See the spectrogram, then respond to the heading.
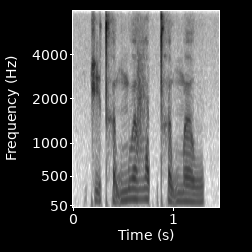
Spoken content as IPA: k ḭ˧˥ t̪ʰ ə̰˧˨ w m u˧ ə̯ v ɔ˦˥ p̚ t̪ʰ ə̰˧˨ w m ə˧˩˨ w

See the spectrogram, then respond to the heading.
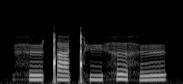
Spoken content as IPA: h ø ǃ a ǃʰ y h ə h ø

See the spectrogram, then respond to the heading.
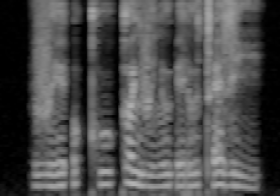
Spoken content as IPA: v e ʔ o kʰ u k ʌ lʲ v i l ɯ ʔ e ɾ ɯ tʼ ɛ z i

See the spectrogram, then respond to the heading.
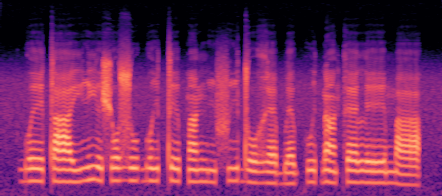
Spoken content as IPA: ɡʷ eː˨ t aː˨ j i˦ j ɪ˨ ʃ o˦ z u˦ ɡʷ i˦ t ɪ˦˨ p ã˦ ŋ i˨ f i˦ d o˨ ɣ ɛ˨ b ɛ˨ kʷ i˦ ɗ ã˦ k ɛ˦ l eː˦ m a˨

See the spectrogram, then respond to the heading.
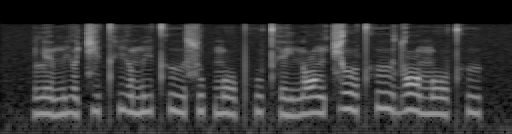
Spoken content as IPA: l e˧˩ m i˧˩ ə̯ t͡ɕ i˧˥ t̪ʰ i˧˩ ə̯ m i˧˩ t̪ʰ ɯː˧˩ s u˧˩ p̚ m oː˧˩ pʰ u˧˩ t̪ʰ e˩ j n ɔː˧ ŋ t͡ɕ ɤː˥˨ t̪ʰ ɯː˥˨ d ɔː˥˨ m oː˧˩ t̪ʰ ɯː˧˩ k̚

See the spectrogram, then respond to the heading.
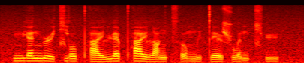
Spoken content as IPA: m j ɛ˦ n ɻ ɻ̩˨˦ t͡ɕ j o˧ ʊ̯ pʰ a˨˦ ɪ̯ l ɥ ɛ˥˨ pʰ a˥˨ ɪ̯ l ɑ˨˦ ŋ t͡sʰ ɤ̰˨˩ m i˨˦ t̪ e˨˦ ɪ̯ ʂ w ə̰˨˩ n t͡ɕʰ y˨˦

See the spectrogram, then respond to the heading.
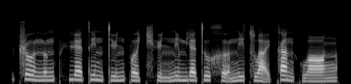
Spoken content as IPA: ʈ͡ʂ o˥˩ ʊ̯ n̪ ʊ˧˥ ŋ pʰ ɥ ɛ˥˧ t̪ i˥˩ n t̪ y˧˥ n p ɤ˧˥ t͡ɕʰ y̰˨˩ n n̪ i˥˧ m j ɛ˥˧ t̪ u˥˩ x ɤ̰˨˩ n̪ i˧˥ t͡s w a̰˨˩ ɪ̯ k a˥˩ n k w ɑ˧˥ ŋ

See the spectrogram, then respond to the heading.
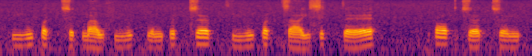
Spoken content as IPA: iː˨˥ w p ɐ˨˥ k̚ s ɵ˨ t̚ m aː˨˩ w f iː˨˥ w kʷ ɐ˨˧ n p ɵ˥ t̚ t͡s œː˥ k̚ t̪ʰ iː˨˥ w p ɐ˥ k̚ s aː˨˩ j s ɪ˥ k̚ t̪ ɛː˨˥ | pʰ ɔː˥ k̚ t͡s œː˨˥ t̚ s ɵ˧ n

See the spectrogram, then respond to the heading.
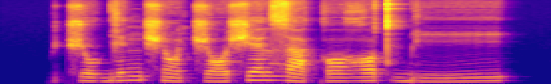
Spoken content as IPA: t͡ʃ o˧ ɡ e˦ ŋ ʃ ɔ̃˨ t͡ʃ ɔ˨˦ ʃ ɛ˦ l z a˨ k ɔ˦ ɣ ɔ˦ t ɡ͡b iː˨˦

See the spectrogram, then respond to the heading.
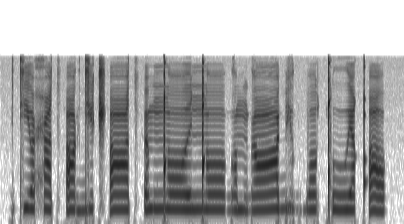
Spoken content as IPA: tʲ œ ʊ̯ ħ ɑ t͡sʼ ɑ ɡ dʲ œ t͡ʃʼ ɑː t͡sʼ œ m ŋ͡ǃ ɔː ɪ̯ ŋ͡ǃ ɔː ɡ ɒ m ɡ ɑː bʲ ɔ ɡ b ɔ ǃ uː j qʼ ɔ

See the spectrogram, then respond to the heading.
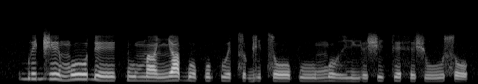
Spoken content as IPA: b e˦ d͡ʒ e˦˨ m oː˦ ɗ eː˨ k͡p u˨ m ã˨ ɲ a˦ ɓ o˨ p ʊ˨˦ kʷ e˨ t͡s ʊ˨ ɡ i˨ t͡s oː˨ p uː˨ m ʊ˦˨ ɣ i˨ j ɪ˨˦ ʃ i˦ k e˦ h ɪ˨ ʃ uː˨˦ s o˨

